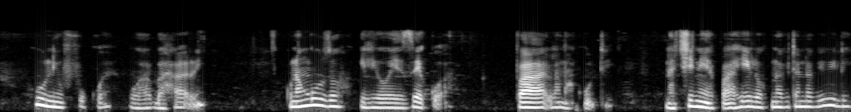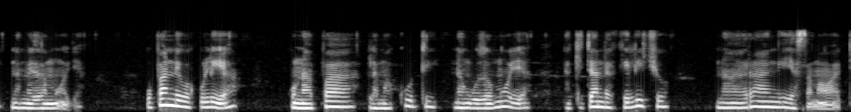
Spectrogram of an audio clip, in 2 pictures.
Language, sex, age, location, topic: Swahili, male, 25-35, Mombasa, government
